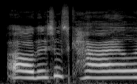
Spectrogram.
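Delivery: high-pitched mock feminine introduction; imitated hostess introduction. Hostess introducing Kyle to her friends, high-pitched imitation. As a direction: sing it out high, mimicking the hostess.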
